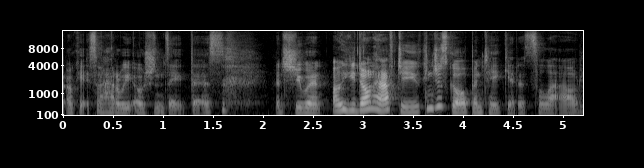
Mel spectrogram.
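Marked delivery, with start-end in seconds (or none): 0.0-1.5 soft, hushed half-whisper under the breath. Retelling what she half-whispered on walking into a fashion exhibit: retelling a half-whisper. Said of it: "I whispered to her".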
